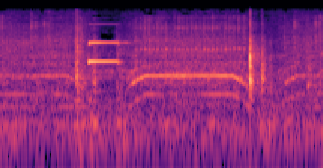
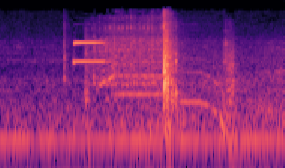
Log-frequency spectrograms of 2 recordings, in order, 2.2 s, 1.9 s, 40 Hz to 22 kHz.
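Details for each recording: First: IBM Wheelwriter 10 typewriter after the binding carrier was fixed (carrier rail oiled and refitted): carrier whirs smoothly back and forth with crisp print strikes and clean returns, no binding or grinding; normal carrier operation. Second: IBM Wheelwriter 10 typewriter carrier binding: brief whirring squeal from the carrier stepping motor, then a sharp bang as the stiff carrier slams against the rail and jams, having lost its position.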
